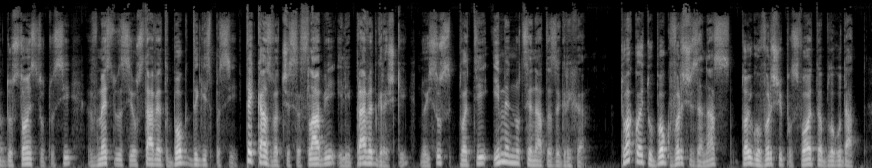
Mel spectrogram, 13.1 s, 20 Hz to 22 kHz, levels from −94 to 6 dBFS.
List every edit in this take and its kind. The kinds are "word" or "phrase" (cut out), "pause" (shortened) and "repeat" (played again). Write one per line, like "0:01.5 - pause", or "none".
0:03.6 - pause
0:06.2 - pause
0:09.2 - pause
